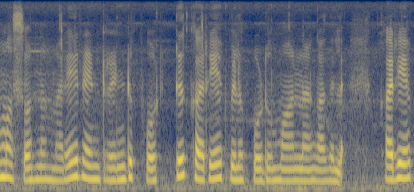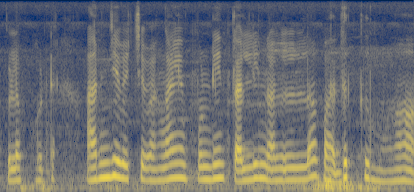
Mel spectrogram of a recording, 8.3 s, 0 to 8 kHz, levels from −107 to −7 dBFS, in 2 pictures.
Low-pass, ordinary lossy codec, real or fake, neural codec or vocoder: none; none; real; none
